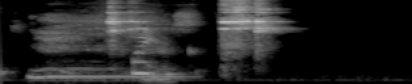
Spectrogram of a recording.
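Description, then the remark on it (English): A short voiced exclamation is followed by a quick, bright clink of small shot glasses of tequila knocked together in a toast, ringing briefly before fading into silence. “It is time to join us in holy shotamony.”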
